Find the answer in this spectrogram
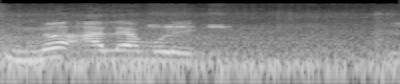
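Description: Steady highway traffic noise from passing trucks and cars. It runs under a man's speech in the first second and is heard on its own after that.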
